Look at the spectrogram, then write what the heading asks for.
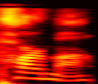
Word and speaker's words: parma: Next we have parma, pronounced parma, which is short for chicken parmigiana, a super popular pub meal. So you'd say the parma at this pub is legendary, and think of it like par as in golf, then just add ma.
